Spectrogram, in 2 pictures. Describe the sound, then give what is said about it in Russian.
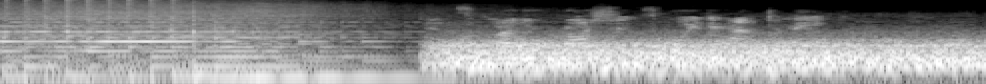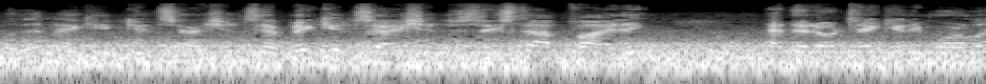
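A loud, steady roar of aircraft engines fills the cabin of the US presidential plane as the president talks with journalists over it, the drone starting abruptly after a brief tonal passage and continuing unchanged to the end. “Это фрагмент общения президента США Дональда Трампа с журналистами на борту его президентского самолета.”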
